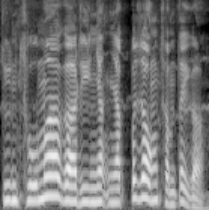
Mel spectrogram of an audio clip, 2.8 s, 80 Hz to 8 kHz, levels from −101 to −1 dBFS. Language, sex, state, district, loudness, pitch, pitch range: Wancho, female, Arunachal Pradesh, Longding, -15 LUFS, 210 Hz, 195-230 Hz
